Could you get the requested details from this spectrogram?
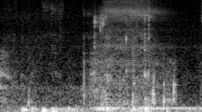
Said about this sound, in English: Yeah, gotta take a, yeah, take a sip of water.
